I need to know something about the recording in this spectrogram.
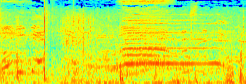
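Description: Fireworks going off: two sharp bangs, one right at the start and another about half a second later, amid the voices of a crowd.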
